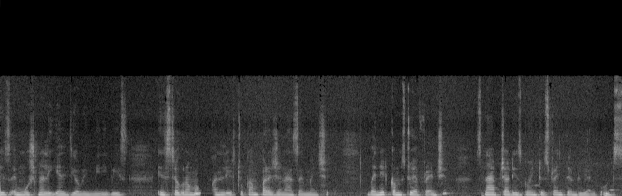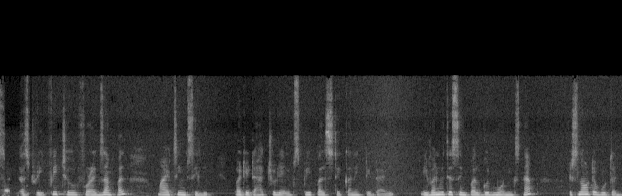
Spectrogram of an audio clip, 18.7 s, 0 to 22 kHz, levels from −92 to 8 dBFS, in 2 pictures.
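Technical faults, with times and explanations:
9.13–9.50 s, echo leak: the far end's echo canceller likely let loudspeaker pickup through, so a copy delayed by 333 ms returns only a few dB below the speech.
9.54–9.87 s, speech suppressed in double talk: the echo canceller likely muted both talkers during overlap, so the speech dips by roughly 25 dB for about a fifth of a second.
9.72–9.77 s, echo leak: the echo canceller likely passed a brief residual again, so a faint scrap, 333 ms late and around 20 dB down, appears.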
